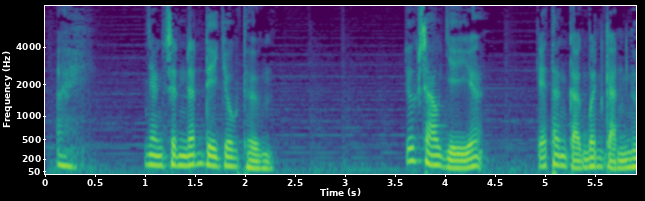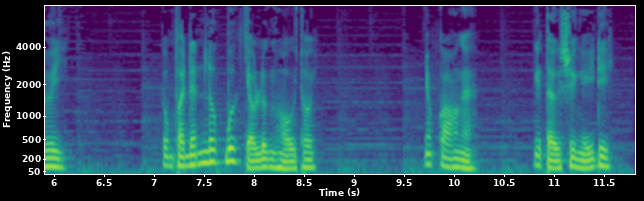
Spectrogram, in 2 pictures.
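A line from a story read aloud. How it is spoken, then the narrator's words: Serious sigh. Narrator (Vietnamese): Cô gái thôi không đùa giỡn nữa, thở dài mà nói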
